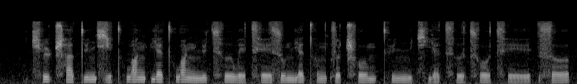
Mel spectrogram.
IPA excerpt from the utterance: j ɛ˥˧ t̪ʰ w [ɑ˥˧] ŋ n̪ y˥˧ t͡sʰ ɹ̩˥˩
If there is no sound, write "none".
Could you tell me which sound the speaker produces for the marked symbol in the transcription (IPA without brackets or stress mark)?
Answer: ɑ˥˧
